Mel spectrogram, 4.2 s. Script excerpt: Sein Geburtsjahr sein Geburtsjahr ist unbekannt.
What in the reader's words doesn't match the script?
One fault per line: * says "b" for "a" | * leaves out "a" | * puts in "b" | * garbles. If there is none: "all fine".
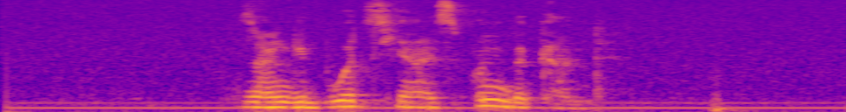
* leaves out "sein Geburtsjahr"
